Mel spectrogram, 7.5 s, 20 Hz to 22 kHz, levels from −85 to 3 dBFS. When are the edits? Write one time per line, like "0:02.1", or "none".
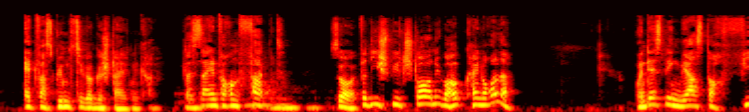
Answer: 0:01.7
0:03.6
